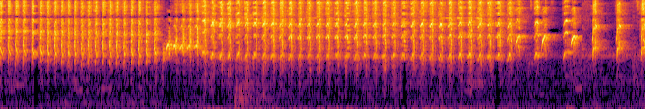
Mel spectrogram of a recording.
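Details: Long-tailed shrike training recording in the 'tembakan kasar' style: fast, even, high scratchy pulses for five seconds, ending in several separate sharp, louder notes.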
